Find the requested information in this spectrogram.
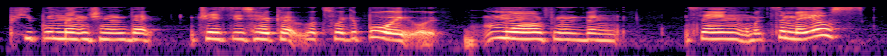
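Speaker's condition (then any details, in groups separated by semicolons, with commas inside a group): Cerebral palsy; quadriplegic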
